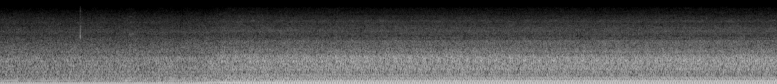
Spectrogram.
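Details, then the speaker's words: 1st Gen Cummins diesel truck with new stock-stall torque converter, idle in gear with AC on at about 720 rpm after idle screw adjustment: steady low idle that labours, still too slow and needing the idle raised further. "so we are about 7 20. we're gonna go up just a little more"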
